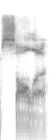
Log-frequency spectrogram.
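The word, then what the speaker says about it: Saleh: with a new quarterback robert salah yes i pronounced it right this time salah and zach wilson i saw i saw the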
